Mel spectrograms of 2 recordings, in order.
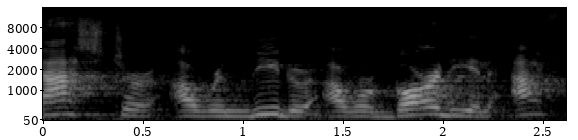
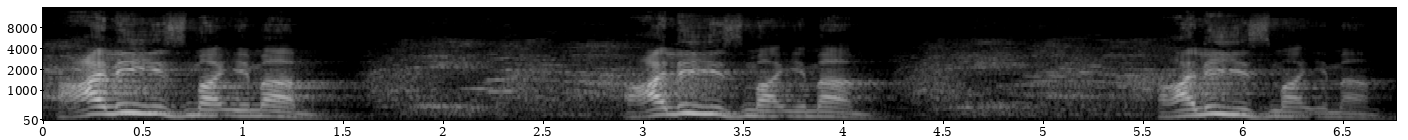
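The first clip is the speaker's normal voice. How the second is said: firm declarations, louder; loud call and response; 2 semitones lower, 5 dB louder than usual. Shown as a demonstration. Preacher leading the congregation's creed, loud. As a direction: lead the crowd in the creed.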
